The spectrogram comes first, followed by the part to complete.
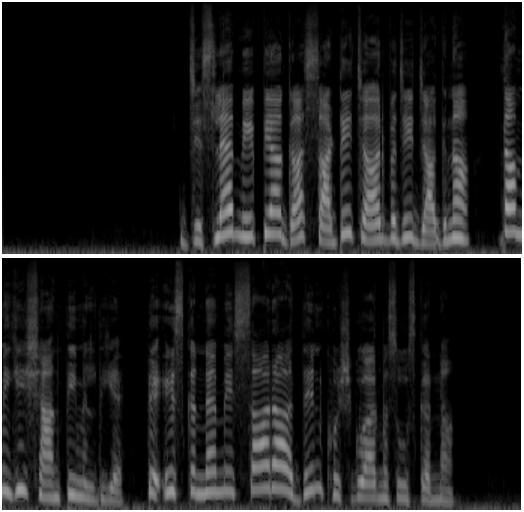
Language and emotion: Dogri, happy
